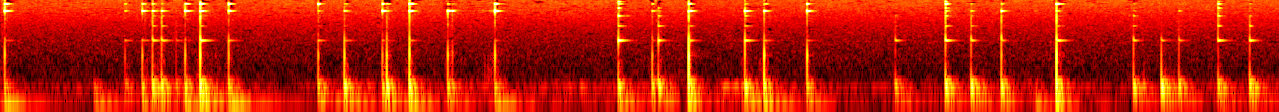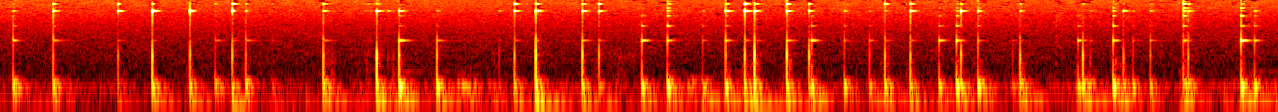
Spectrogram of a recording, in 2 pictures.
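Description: A glass bowl is tapped gently and quickly, giving a long run of light, soft taps. Each tap is short, with a low, dull body and faint, bright glassy pings above it.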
